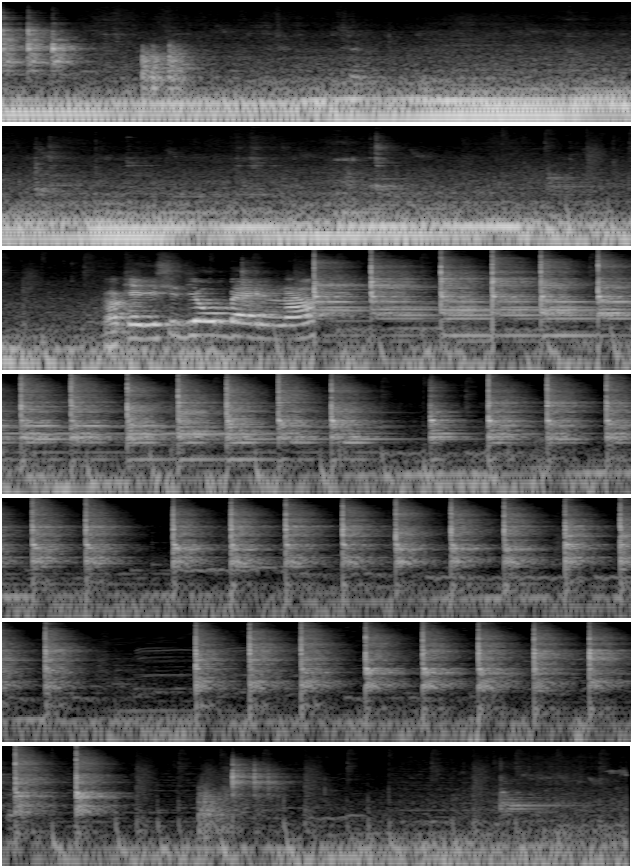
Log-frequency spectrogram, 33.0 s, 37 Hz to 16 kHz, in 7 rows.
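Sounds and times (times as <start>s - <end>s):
hammer striking metal: 0.0s - 1.5s, 8.8s - 24.4s, 25.0s - 31.0s, 31.9s - 33.0s.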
